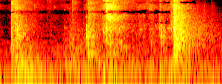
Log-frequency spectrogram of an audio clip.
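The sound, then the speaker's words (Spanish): Seminarians batter down the door of a room with several heavy, booming impacts at uneven intervals, each blow thudding loudly, with the final strike hardest; no voices are heard. “Preocupados, los otros seminaristas decidieron romper la puerta de la habitación de Luciano.”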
